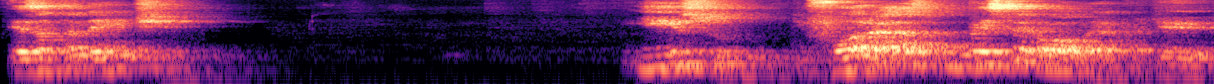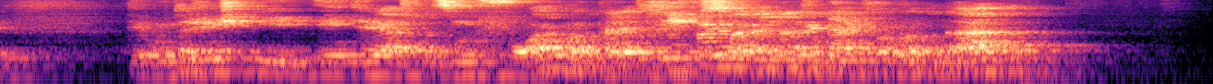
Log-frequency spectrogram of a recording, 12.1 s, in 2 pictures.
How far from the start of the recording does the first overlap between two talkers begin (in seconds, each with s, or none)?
9.1 s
